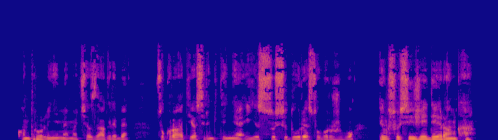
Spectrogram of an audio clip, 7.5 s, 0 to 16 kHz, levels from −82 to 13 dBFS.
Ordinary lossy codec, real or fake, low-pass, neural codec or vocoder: MP3, 48 kbps; fake; 14.4 kHz; vocoder, 44.1 kHz, 128 mel bands every 256 samples, BigVGAN v2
